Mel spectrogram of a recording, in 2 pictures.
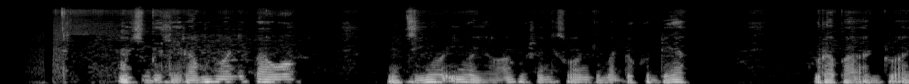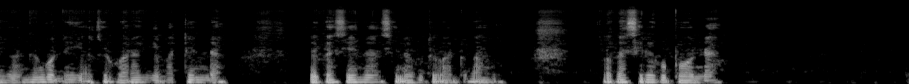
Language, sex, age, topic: Ndau, female, 50+, health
